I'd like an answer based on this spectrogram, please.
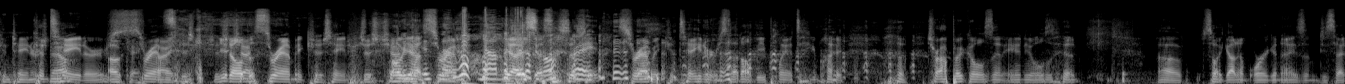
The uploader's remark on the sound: Every Saturday live from Prairie Gardens.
